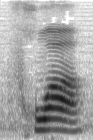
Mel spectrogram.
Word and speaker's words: froid: On ne doit pas prononcer C final. Blanc. Bon. D comme le nid. Froid.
